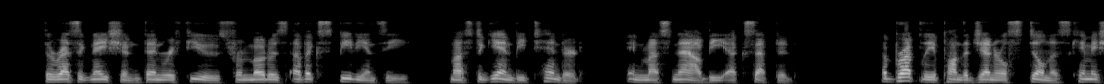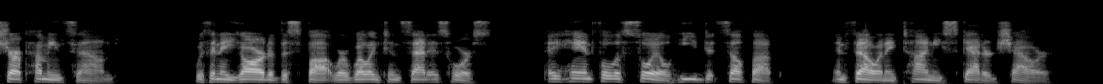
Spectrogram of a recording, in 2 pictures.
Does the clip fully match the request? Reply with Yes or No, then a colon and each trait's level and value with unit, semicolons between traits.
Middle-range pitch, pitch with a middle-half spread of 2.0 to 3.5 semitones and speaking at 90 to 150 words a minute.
No: low, 110 Hz; average, 3.1 semitones; average, 140 wpm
